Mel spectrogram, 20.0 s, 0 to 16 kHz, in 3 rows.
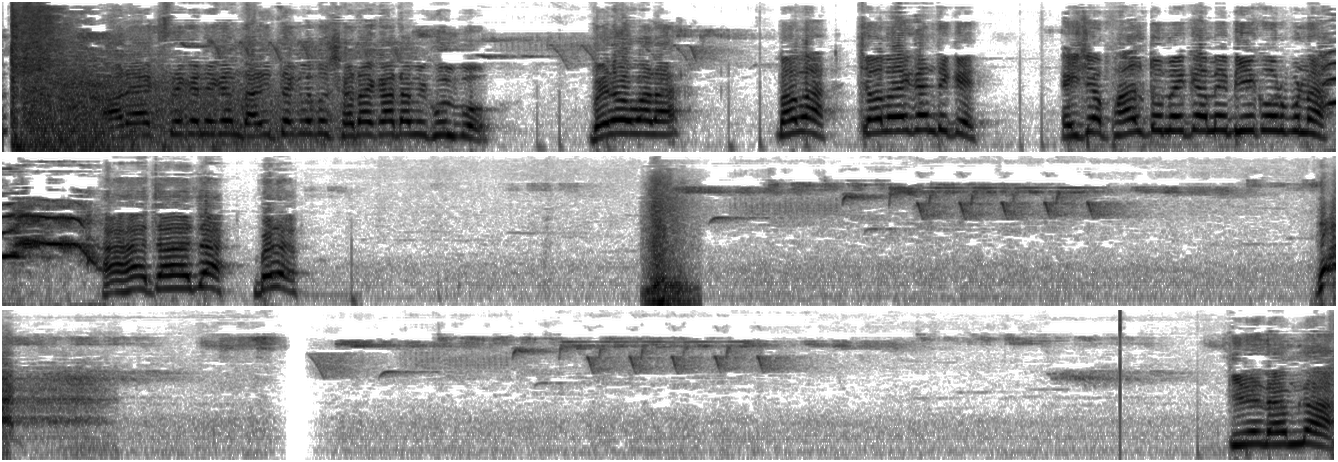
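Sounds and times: sharp loud hit: 0.0s - 1.7s
birds chirping: 0.0s - 20.0s.

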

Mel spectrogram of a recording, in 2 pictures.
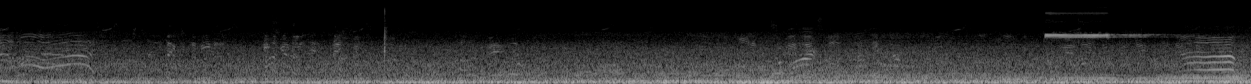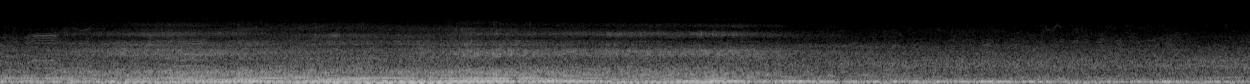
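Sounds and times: low engine drone: 12.4s - 25.0s.

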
